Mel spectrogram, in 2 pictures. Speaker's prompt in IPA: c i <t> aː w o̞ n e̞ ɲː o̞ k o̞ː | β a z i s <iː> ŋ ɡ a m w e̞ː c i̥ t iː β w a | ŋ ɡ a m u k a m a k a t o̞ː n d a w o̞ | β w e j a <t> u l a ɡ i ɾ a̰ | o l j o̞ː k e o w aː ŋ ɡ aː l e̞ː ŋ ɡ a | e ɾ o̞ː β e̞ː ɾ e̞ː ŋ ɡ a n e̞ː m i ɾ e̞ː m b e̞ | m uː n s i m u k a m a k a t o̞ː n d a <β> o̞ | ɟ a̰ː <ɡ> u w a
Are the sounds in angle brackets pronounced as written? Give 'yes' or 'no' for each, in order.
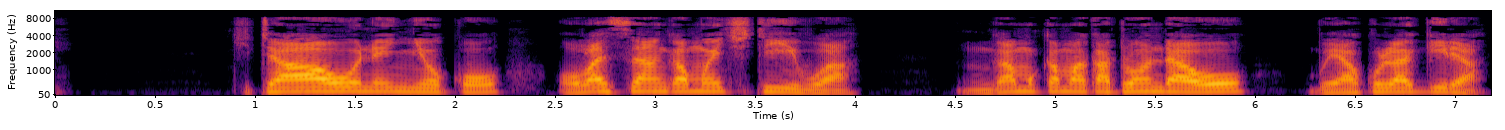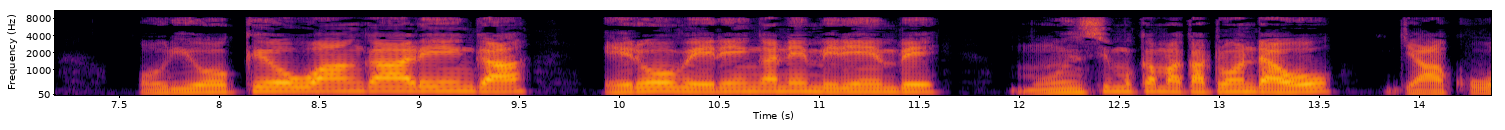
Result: yes, no, no, no, no

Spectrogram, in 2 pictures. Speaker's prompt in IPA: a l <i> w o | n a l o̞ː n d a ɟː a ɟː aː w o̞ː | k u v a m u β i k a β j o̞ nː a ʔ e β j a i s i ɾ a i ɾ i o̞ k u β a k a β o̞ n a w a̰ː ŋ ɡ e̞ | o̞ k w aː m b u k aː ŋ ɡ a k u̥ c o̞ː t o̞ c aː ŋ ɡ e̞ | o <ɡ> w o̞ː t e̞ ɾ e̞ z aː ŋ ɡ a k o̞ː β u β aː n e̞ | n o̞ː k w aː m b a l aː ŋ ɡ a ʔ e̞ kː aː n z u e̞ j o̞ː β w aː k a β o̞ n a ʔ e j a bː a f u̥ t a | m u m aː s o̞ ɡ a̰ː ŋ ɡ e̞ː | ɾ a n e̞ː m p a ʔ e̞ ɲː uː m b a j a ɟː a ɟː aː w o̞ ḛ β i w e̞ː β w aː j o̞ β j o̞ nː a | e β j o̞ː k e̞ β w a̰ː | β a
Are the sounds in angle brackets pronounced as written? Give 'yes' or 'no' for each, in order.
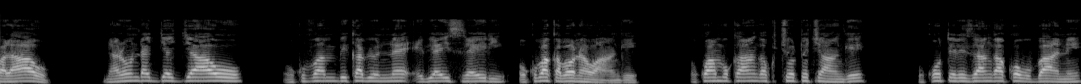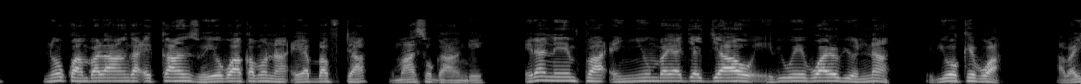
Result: no, no

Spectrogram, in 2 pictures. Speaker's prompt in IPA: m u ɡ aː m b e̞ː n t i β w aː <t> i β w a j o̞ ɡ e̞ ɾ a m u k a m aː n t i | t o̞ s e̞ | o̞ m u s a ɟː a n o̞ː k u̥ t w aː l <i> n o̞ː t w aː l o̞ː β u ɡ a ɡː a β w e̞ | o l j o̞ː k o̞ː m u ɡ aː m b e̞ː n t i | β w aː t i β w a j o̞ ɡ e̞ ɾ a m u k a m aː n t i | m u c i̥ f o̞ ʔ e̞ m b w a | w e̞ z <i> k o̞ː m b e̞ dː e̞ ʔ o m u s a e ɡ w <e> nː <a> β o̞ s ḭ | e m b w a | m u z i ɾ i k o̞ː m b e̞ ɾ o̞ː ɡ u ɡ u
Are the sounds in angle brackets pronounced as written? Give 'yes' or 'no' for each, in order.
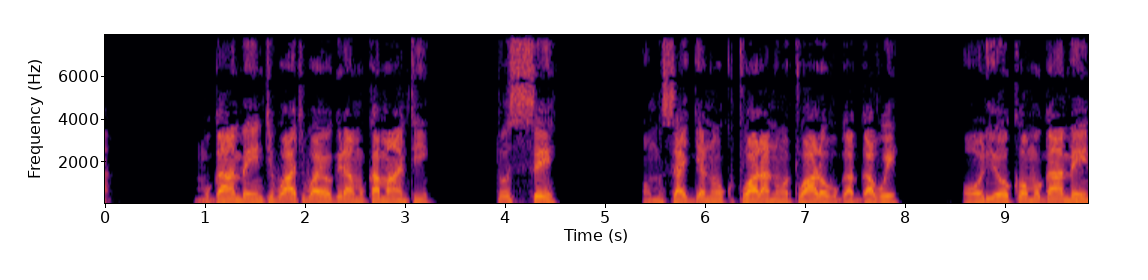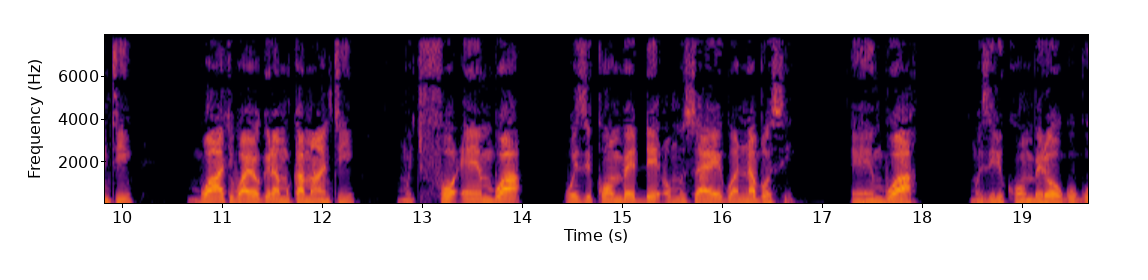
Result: yes, no, yes, no, yes

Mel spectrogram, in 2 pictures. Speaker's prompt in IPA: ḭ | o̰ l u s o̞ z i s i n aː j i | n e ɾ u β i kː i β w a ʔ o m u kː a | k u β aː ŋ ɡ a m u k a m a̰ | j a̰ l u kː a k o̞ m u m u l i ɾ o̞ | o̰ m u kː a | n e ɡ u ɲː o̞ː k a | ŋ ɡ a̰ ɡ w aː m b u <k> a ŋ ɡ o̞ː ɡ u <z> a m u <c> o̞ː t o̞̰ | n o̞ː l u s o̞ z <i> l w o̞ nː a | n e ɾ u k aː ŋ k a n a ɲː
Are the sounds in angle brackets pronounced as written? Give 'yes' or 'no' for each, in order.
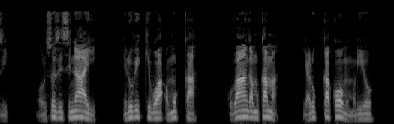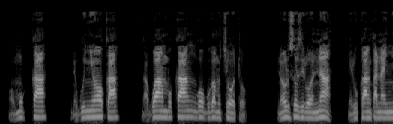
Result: yes, no, yes, yes

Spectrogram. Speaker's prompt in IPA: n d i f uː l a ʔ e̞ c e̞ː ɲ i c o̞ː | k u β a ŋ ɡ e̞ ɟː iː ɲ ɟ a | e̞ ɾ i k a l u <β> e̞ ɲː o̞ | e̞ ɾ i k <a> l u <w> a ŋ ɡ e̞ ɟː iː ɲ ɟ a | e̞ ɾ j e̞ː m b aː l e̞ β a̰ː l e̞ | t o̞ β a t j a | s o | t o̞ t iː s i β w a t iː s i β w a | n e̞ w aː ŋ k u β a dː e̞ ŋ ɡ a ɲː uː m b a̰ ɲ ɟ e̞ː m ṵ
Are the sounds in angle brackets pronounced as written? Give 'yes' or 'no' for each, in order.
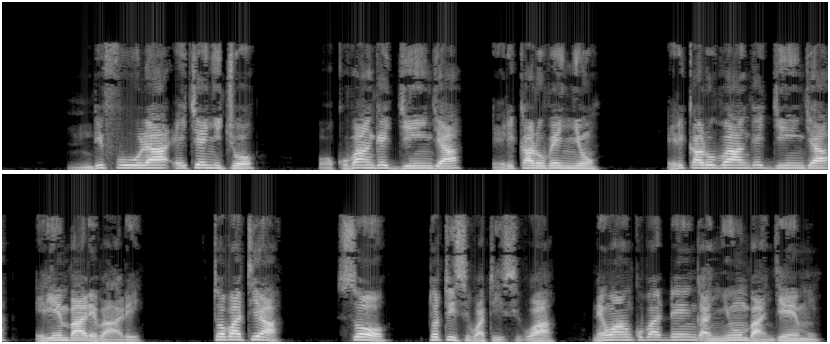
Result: yes, yes, no

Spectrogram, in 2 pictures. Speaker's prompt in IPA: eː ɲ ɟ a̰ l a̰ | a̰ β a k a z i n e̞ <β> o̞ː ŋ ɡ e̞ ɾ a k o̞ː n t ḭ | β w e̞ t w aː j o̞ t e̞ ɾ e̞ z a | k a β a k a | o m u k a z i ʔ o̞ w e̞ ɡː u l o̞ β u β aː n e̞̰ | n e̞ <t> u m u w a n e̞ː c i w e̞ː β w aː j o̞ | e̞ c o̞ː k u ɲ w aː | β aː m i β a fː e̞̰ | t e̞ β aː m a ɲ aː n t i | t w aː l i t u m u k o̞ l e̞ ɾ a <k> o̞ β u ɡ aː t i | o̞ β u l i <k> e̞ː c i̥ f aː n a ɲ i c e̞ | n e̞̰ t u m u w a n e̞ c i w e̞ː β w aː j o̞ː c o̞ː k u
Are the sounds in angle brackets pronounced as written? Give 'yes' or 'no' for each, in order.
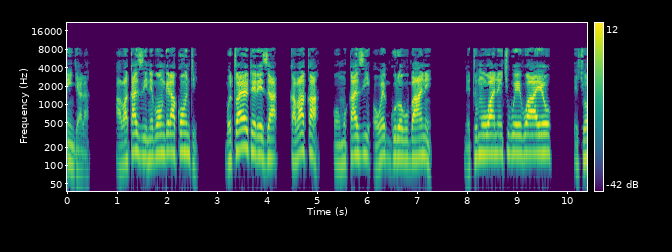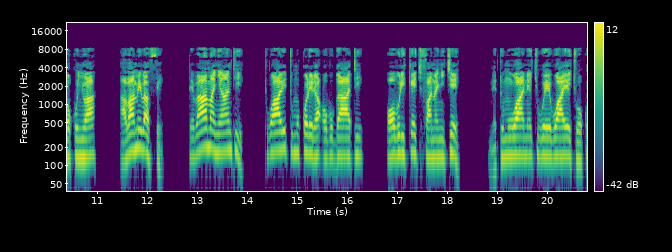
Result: yes, yes, no, yes

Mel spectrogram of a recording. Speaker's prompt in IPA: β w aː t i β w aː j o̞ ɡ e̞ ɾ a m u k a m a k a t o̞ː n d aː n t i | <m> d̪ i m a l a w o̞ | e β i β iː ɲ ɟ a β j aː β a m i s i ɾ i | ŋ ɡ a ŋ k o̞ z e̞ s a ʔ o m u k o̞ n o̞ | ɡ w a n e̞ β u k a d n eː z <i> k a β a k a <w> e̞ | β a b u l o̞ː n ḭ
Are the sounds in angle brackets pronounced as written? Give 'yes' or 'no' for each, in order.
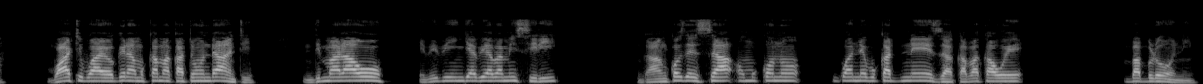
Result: no, no, yes

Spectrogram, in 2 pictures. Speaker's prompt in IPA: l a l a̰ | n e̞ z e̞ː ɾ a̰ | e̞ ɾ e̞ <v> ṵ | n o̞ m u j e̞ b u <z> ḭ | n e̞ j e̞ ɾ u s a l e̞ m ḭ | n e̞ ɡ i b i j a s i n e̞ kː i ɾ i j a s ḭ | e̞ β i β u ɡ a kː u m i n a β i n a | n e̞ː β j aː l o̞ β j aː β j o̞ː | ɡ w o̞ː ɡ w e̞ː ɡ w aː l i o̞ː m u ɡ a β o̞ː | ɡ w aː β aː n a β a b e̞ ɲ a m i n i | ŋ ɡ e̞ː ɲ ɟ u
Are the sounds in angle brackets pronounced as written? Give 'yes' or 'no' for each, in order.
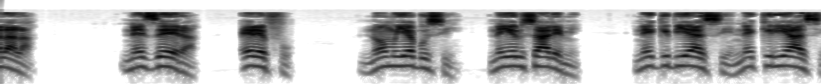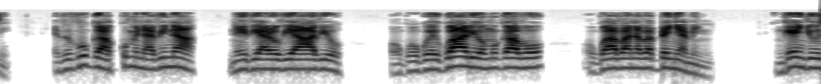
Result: no, no

